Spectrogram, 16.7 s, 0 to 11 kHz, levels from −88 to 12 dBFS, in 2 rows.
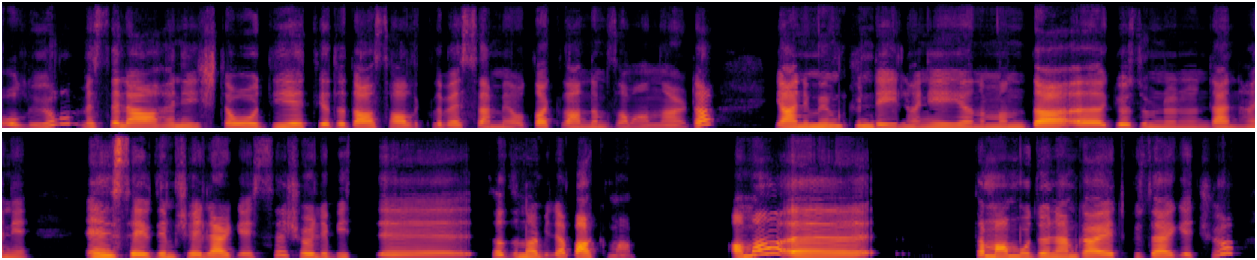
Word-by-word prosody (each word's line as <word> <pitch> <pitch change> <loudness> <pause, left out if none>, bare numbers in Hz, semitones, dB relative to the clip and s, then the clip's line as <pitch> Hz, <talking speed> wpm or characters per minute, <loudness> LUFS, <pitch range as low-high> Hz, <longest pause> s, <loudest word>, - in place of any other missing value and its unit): oluyor 195 - -6 0.2
mesela, 260 +1 +1
hani, 255 -1 -6
işte, 230 +1 -8
o 235 -1 -1
diyet 235 0 -2
ya 220 0 0
da 225 -1 -3
daha 210 +1 +4
sağlıklı 210 -1 -5
beslenmeye 205 0 -5
odaklandığım 200 +1 -3
zamanlarda, 170 - -3 0.4
yani, 225 0 +4
mümkün 245 +1 -3
değil, 210 +3 -3
hani, 215 -1 -7
yanımda 210 -1 +2 0.2
eee, - - +2
gözümün 200 +2 -5
önünden, 205 0 -4
hani, 205 -1 -9 0.4
en 255 +5 +5
sevdiğim 215 -3 +1
şeyler 220 0 +3
geçse 165 - -7
şöyle 235 -3 -2
bir, 230 -1 -8 0.2
eee, 185 -1 -4
tadına 220 +3 -1
bile 245 +8 -2
bakmam. 215 -1 +4 0.6
Ama, 365 - +5 0.2
eee, 230 - +4 0.7
tamam 250 -4 +4
bu 255 -1 -3
dönem 230 -1 +1
gayet 225 0 +3
güzel 220 0 +1
geçiyor. 310 - -6
215 Hz, 145 wpm, -22 LUFS, 205-235 Hz, 0.7 s, en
